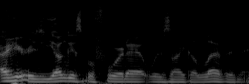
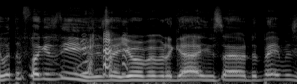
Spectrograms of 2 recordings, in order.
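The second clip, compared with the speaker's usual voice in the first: loud shout; 8 semitones higher, 13 dB louder than usual. Retold or imitated. Retold angry boyfriend.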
